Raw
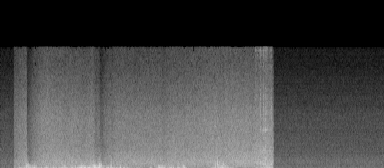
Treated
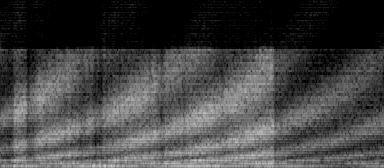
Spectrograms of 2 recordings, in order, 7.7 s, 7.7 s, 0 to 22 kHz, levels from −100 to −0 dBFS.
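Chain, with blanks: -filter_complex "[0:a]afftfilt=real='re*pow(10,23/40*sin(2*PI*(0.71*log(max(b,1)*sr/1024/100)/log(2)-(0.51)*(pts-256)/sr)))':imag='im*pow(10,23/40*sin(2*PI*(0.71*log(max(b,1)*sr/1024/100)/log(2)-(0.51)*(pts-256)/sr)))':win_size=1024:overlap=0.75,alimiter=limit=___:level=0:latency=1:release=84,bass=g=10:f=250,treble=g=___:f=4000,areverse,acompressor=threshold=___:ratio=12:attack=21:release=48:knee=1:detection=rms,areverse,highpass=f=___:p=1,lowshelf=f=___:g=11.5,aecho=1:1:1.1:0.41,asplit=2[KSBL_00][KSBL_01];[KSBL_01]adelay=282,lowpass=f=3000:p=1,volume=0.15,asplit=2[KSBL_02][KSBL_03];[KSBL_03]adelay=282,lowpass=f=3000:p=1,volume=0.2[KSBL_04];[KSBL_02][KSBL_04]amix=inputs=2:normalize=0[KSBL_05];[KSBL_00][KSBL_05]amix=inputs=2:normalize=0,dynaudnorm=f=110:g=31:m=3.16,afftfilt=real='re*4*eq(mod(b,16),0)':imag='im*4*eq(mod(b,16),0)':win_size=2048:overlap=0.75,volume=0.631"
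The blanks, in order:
0.299, 12, 0.1, 71, 380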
